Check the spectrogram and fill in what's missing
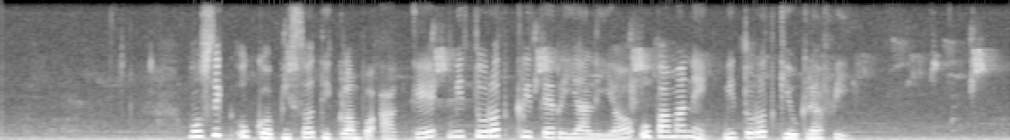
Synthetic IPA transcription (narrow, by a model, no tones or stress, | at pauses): musɪkuɡ̥ɔ̤b̥i̤sɔd̪̥i̤klɔmpɔʔakemit̪uɾʊt̪kɾit̪eɾialiɔʔupamanemit̪uɾʊt̪̚ɡ̥eoɡ̥ɾafi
